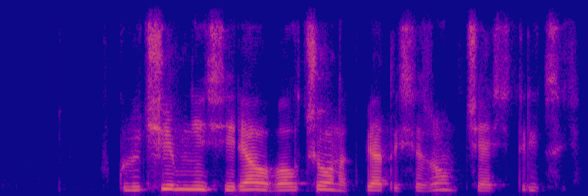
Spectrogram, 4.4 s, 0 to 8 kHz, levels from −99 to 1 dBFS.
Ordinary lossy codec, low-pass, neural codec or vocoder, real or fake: Opus, 32 kbps; 7.2 kHz; autoencoder, 48 kHz, 128 numbers a frame, DAC-VAE, trained on Japanese speech; fake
